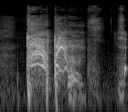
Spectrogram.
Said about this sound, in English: Excuse me. I can't shake this cough.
